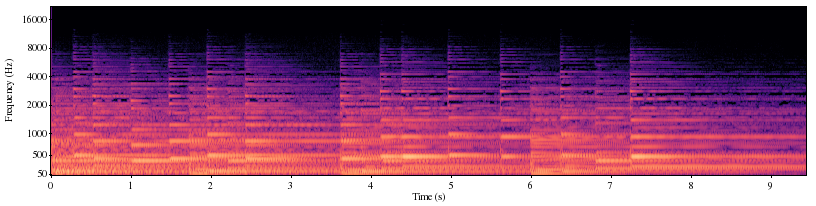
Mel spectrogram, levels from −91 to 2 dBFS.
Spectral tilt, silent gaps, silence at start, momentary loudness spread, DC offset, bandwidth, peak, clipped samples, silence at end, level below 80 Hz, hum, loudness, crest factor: -8 dB/octave; none; 0 s; 9 LU; under 0.1%; 7.6 kHz; -4 dBFS; under 0.1%; 0 s; -34 dBFS; none; -18 LUFS; 14 dB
